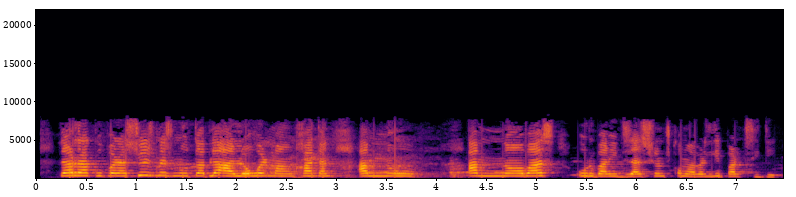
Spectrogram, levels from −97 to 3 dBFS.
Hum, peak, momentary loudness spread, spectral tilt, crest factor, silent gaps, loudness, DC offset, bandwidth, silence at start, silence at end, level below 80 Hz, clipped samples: none; -4 dBFS; 10 LU; -2 dB/octave; 18 dB; none; -20 LUFS; under 0.1%; 8.2 kHz; 0.25 s; 0.05 s; -62 dBFS; under 0.1%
